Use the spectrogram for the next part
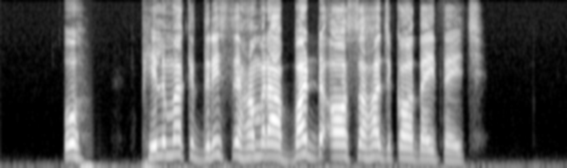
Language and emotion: Maithili, disgusted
